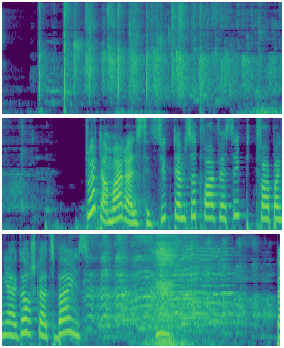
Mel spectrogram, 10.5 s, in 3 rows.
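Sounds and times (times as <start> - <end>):
scattered audience applause: 0.4 - 4.0
speech: 4.6 - 9.5
laughter: 8.0 - 10.4.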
